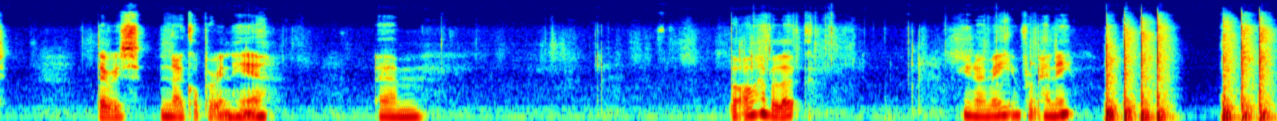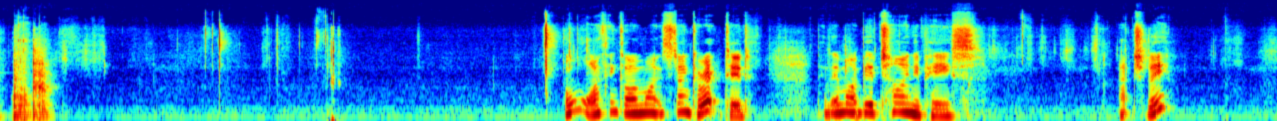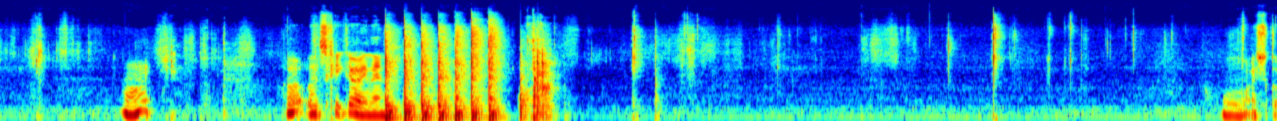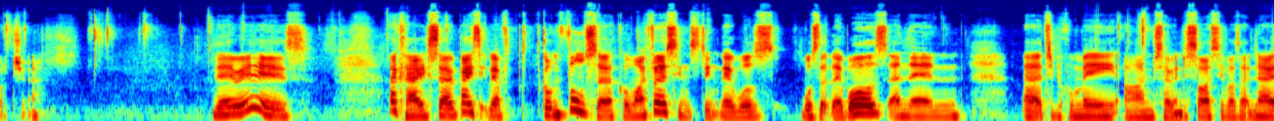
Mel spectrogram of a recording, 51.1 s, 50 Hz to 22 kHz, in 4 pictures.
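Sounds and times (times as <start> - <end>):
faint low hum: 0.0 - 51.0
sharp knocks on plastic: 11.1 - 13.3, 29.4 - 31.1.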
